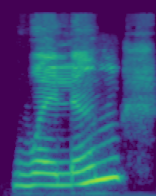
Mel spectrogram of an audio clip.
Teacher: میم پہ اگین آپ نے ناقص غنہ کرنا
